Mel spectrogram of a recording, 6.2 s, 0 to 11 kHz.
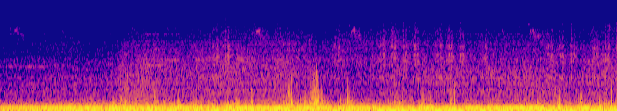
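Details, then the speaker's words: Chrysler 300 after PCM replacement for a fuel injector circuit stuck on, which had loaded fuel and smoked: low idle rumble at the tailpipe with an uneven pulse and occasional stumbles, a slight miss remaining while warming up; suspected fouled spark plug, no longer smoking. "That's pretty bad. Still has a little miss at idle, but I think it's trying to go away. I think we just need to replace that spark plug."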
